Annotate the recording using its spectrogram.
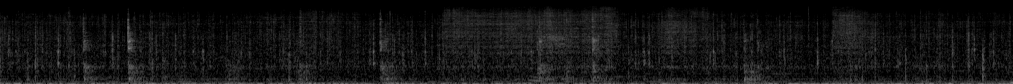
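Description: Chicken wings and bacon-wrapped jalapeño poppers sizzling on the grate of a charcoal Weber kettle grill as they are turned with metal tongs. The sizzle swells a few times, and there are occasional short clicks of the tongs on the grate.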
